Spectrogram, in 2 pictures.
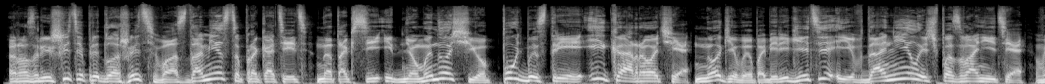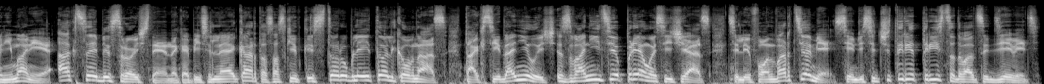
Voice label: rus; male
